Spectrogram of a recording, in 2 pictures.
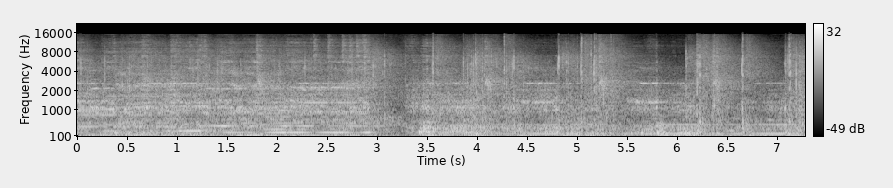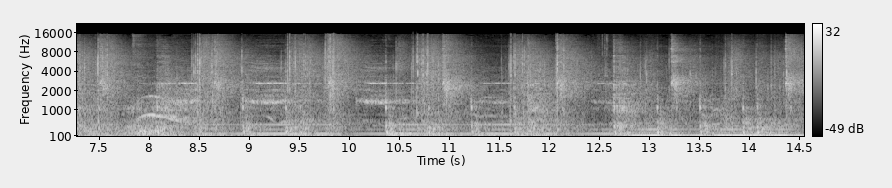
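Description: Irish dancers' shoes tapping and thudding on the floor over recorded music, the foot strikes coming thick and fast from about three seconds in.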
